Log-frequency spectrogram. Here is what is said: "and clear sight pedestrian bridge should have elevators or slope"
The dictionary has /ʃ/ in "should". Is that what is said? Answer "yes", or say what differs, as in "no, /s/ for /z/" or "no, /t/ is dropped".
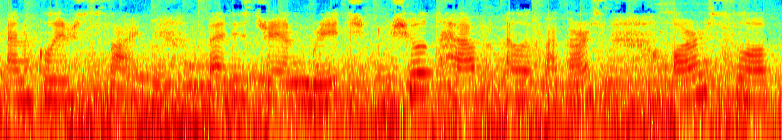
yes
